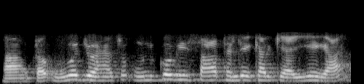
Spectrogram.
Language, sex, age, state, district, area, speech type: Hindi, male, 45-60, Bihar, Samastipur, rural, conversation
